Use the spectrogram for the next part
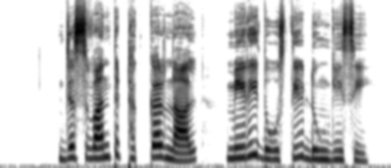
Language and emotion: Punjabi, neutral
